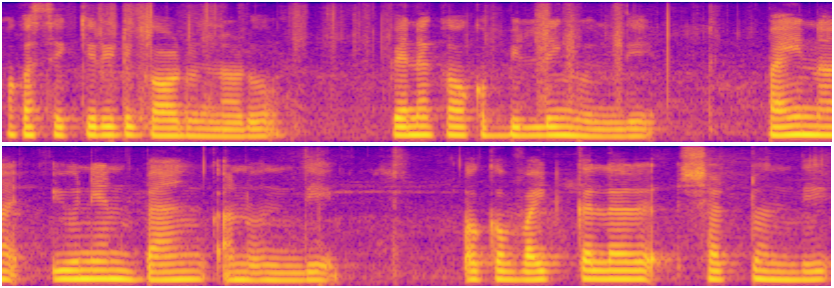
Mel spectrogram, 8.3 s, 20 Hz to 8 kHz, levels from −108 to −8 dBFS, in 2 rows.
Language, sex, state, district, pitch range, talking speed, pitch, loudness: Telugu, female, Andhra Pradesh, Sri Satya Sai, 165-180 Hz, 115 wpm, 175 Hz, -19 LUFS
